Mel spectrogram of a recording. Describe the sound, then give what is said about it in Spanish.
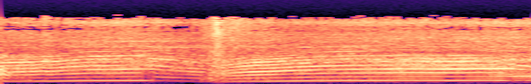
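A chainsaw runs loud with a steady buzzing drone, briefly dipping in pitch around the middle as it bites into holm oak wood, then revving back up, clearing brush in the hills while collecting firewood, not felling trees. “Y bueno, como puedes observar, como puedes escuchar, estamos aquí con la motosierra descombrando no estamos talando ningún árbol.”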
